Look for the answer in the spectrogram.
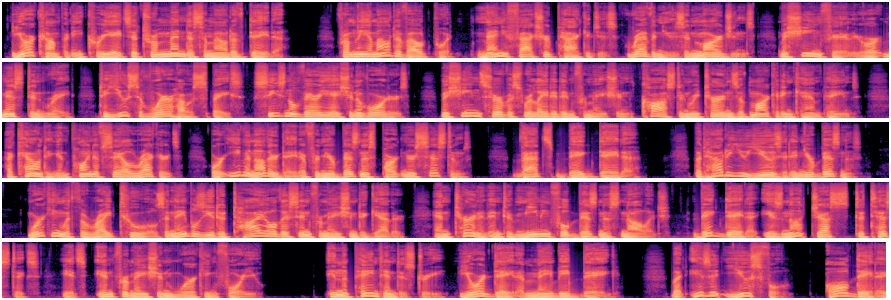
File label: english male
